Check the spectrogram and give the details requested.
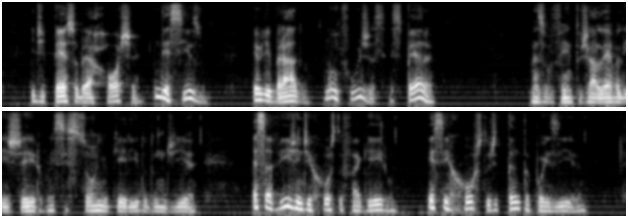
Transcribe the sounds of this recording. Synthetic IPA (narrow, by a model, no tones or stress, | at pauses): ɪd͡ʒɪpɛsobɾɪɐhɔʃɐĩnd̪esizʊ | ewlibɾad̪ʊnɐ̃w̃fuʒɐsɪspɛɾɐ | mɐzʊvẽnt̪ʊʒalɛvɐliʒejɾʊesɪsõɲʊkeɾid̪ʊd̪ũd͡ʒiɐ | ɛsɐviɾʒẽj̃d͡ʒɪhost̪ʊfaɡejɾʊ | esɪhost̪ʊd͡ʒɪt̪ɐ̃nt̪ɐpoeziɐ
